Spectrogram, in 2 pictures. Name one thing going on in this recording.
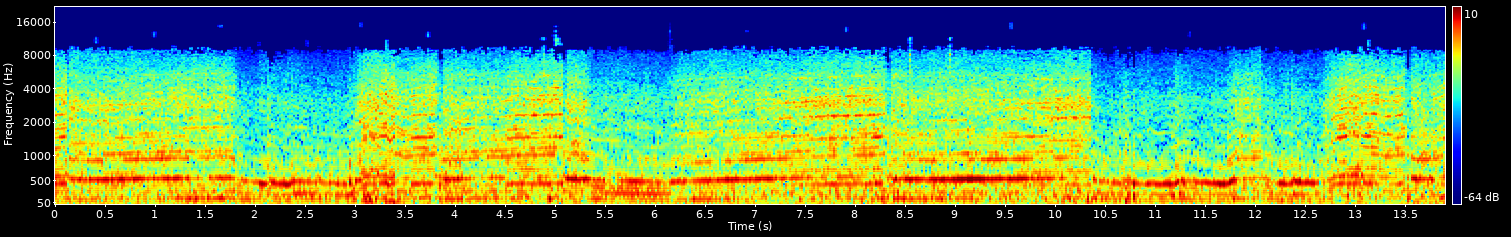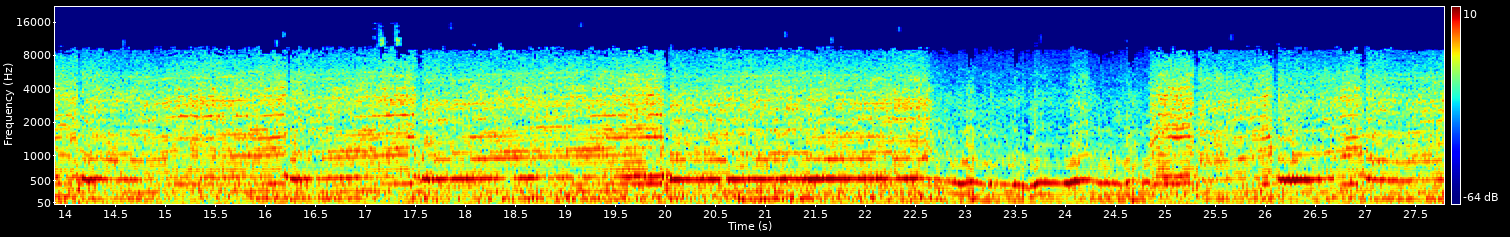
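A racing car engine screams at high revs, rising and dropping in pitch as gears shift.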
